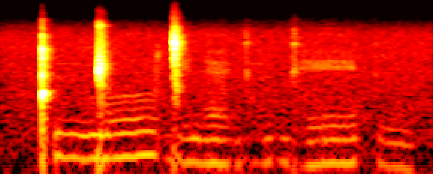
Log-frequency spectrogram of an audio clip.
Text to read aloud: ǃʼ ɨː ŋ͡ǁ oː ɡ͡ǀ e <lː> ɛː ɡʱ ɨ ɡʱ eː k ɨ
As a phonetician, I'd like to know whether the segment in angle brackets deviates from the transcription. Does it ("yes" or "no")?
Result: yes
